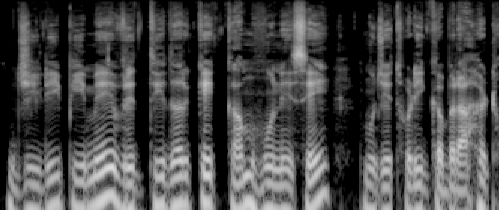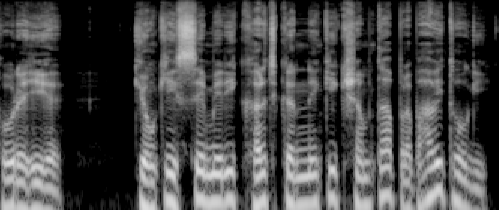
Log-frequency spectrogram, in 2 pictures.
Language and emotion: Hindi, fearful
